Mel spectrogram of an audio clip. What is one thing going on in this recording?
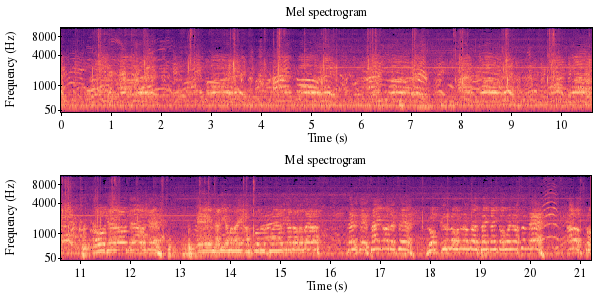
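A crowd of young men and women shouts and cheers loudly outdoors.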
